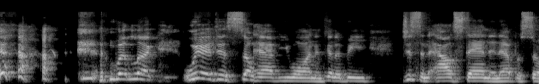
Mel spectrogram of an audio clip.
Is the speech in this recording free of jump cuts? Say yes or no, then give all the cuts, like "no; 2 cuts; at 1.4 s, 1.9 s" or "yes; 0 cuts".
no; 2 cuts; at 2.5 s, 3.2 s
